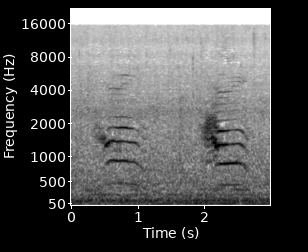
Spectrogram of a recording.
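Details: A calico mother cat calls for her kittens after they were taken to the vet to be fixed; two short bright meows about a second and a half apart, faint against a quiet room.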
